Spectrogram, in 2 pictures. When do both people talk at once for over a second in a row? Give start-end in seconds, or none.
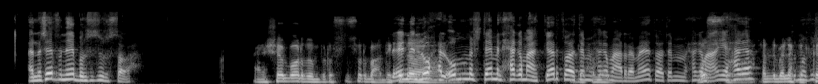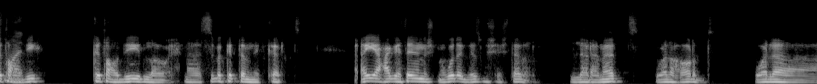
7.0-8.5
